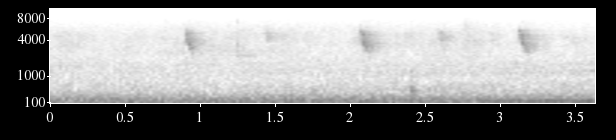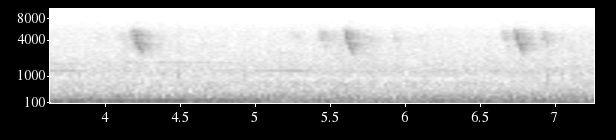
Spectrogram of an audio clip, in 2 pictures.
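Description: A bird repeating a short, high, downward-sweeping call about once a second, over a low steady hum that grows a little louder in the middle.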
